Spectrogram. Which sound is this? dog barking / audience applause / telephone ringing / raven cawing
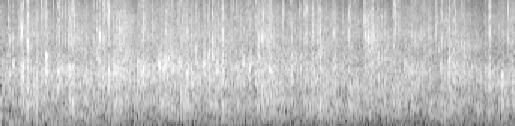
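audience applause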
